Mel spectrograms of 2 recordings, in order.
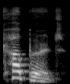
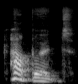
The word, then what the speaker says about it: cupboard: cup cupboard i say cupboard so when i say the word you cannot hear the p the p is silent cupboard cupboard kitchen cupboard bathroom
